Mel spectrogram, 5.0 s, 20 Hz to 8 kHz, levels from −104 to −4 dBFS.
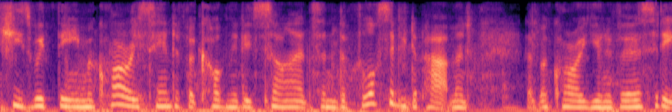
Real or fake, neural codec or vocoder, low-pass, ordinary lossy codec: fake; codec, 24 kHz, 6 kbps, HILCodec; 7.2 kHz; AAC, 48 kbps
